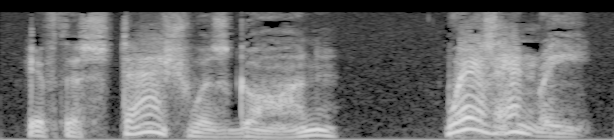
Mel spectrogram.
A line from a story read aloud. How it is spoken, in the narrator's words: He said suddenly, so harshly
